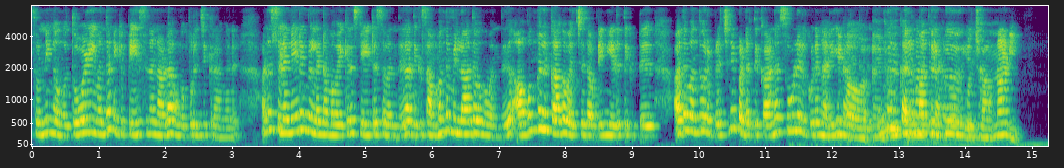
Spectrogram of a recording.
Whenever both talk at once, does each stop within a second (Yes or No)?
No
